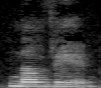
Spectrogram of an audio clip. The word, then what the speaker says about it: na bhFiann: sha liv kanlik oran naveen so that funny looking word b h f i a n n is pronounced like vein basically the english word like the veins in your body bhf although very confusing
